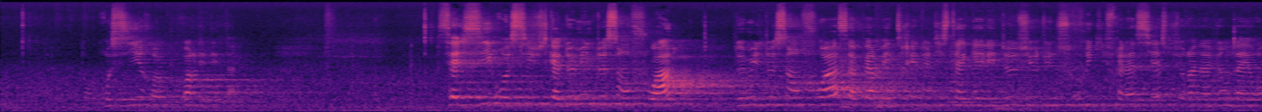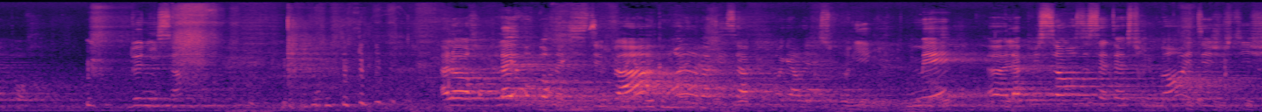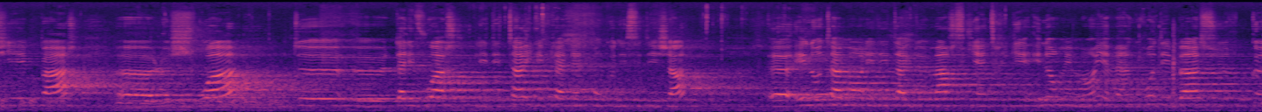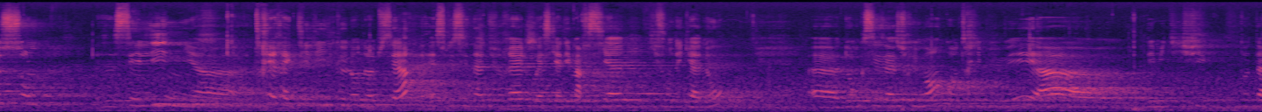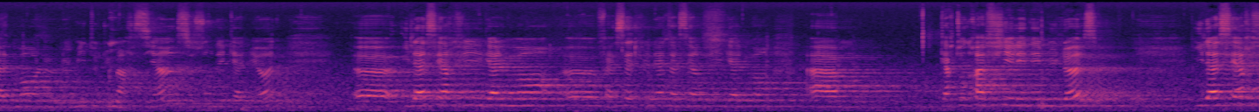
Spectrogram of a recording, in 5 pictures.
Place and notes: A short excerpt from a tour about the observatory, taken from inside the observatory. Unfortunately the sound of the roof opening did not record very well so is not included, but in this recording you can hear the echoes of the guide's voice.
